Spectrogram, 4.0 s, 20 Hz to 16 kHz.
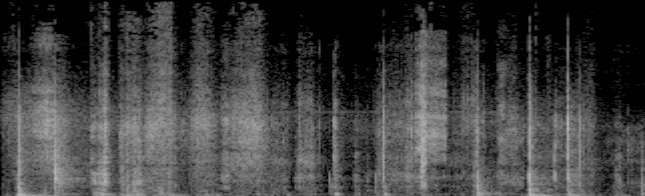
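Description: A screwdriver clicking, knocking and scraping against the plastic inner fender panel of a Honda Pioneer 1000-6 side-by-side while its fasteners are worked loose. The clicks and knocks come irregularly, several a second, with rubbing in between.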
